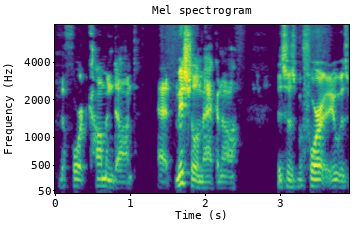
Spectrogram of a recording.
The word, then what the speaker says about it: Mackinac: that I got a summer job at Fort Mackinac like you said and I know for anybody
